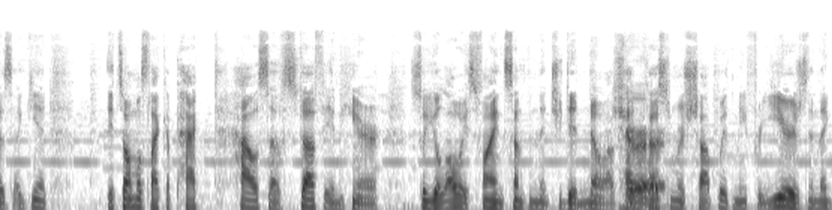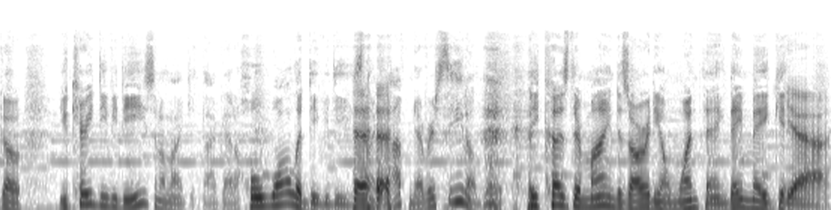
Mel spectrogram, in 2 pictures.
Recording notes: We recorded this in the listening section at his store. Since we recorded this episode in the store you’re going to hear some customers walk by, the door chime a few times and the phone ringing.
